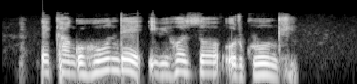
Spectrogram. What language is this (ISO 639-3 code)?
kin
